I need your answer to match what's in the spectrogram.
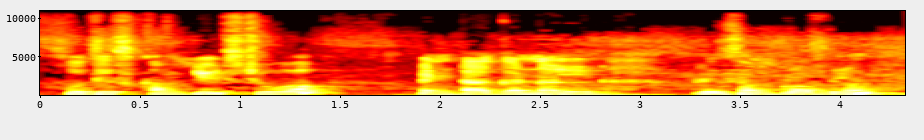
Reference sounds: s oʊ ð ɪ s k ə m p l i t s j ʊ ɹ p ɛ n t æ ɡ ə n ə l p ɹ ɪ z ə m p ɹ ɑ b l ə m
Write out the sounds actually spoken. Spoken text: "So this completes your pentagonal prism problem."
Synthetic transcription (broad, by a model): s oʊ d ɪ s k ə m p l i t s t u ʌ p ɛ n t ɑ ɡ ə n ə l ɹ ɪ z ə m p ɹ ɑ b l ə m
